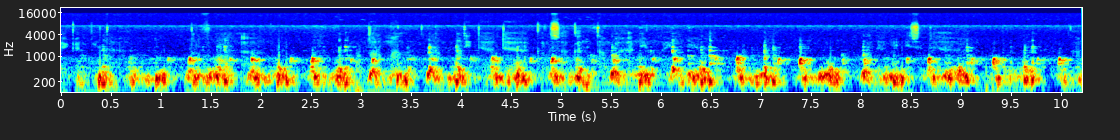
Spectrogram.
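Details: Elitech Sonotrax Pro fetal Doppler tested after probe repair (previously not detecting fetal heartbeat): rhythmic whooshing pulses about 100–120 a minute show the probe picks up a heartbeat.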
